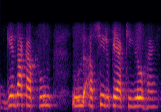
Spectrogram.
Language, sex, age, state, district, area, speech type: Hindi, female, 60+, Uttar Pradesh, Chandauli, urban, conversation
